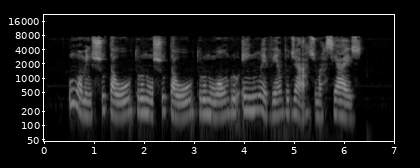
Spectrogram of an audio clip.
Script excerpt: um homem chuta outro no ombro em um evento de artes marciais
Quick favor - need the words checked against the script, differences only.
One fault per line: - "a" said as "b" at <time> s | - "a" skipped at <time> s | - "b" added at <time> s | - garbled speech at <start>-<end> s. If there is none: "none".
- "chuta outro no" added at 2.1 s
